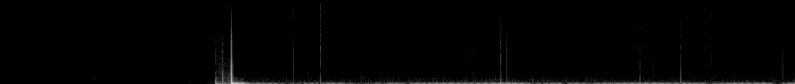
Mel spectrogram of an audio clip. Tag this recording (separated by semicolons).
33rpm; album; crackle; LP; needle; noise; pop; record; surface-noise; turntable; vinyl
